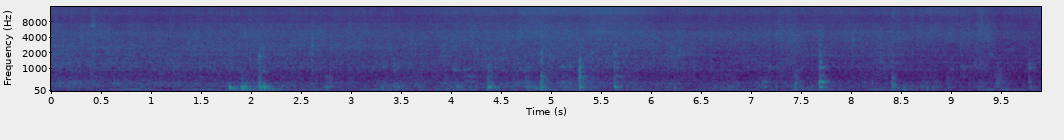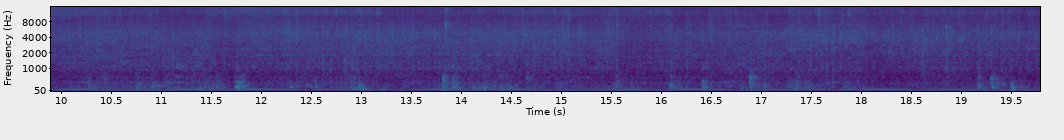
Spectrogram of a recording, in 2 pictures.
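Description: Diced potatoes sizzling in a stainless steel pot with caramelised onions, stirred with a wooden spatula that scrapes and knocks lightly against the pot. The sizzle is steady.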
